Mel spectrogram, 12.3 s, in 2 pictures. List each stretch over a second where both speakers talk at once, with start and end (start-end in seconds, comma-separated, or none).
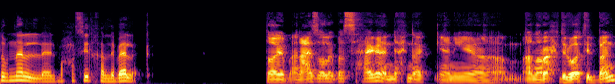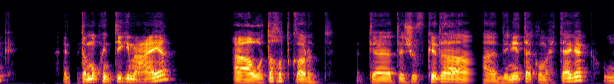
none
